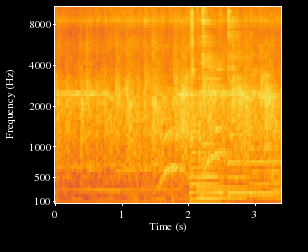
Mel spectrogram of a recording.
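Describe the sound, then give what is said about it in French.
A church audience applauds and cheers for the Lord in dense, steady clapping, mixed with voices and sustained musical tones. “Alléluia. Est-ce qu'on peut acclamer pour le Seigneur? Oh, gloire au Seigneur.”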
